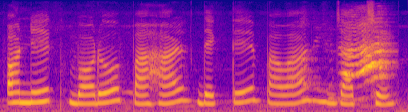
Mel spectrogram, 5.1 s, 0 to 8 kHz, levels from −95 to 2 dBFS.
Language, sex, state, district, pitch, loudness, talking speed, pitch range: Bengali, female, West Bengal, Alipurduar, 260 Hz, -18 LUFS, 70 wpm, 240-295 Hz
